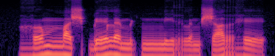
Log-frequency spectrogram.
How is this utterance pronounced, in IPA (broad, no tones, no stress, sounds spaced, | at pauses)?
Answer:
ɦ ɤ mː a ʃ ɓ e l ɛ m i ʈ nː i r l ə n ʃ a r ɦ e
